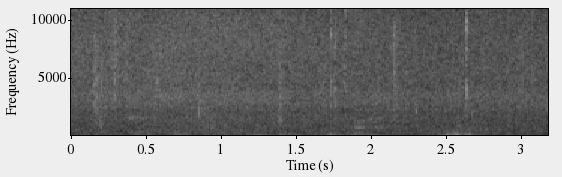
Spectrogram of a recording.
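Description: Heavy rain pours steadily in a dense, constant hiss, with gusts of wind and a few louder spatters near the end.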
